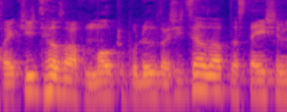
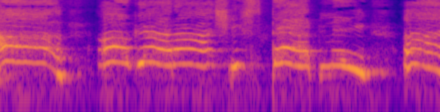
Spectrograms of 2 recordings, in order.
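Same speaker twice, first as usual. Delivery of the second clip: very high, long-held, drawn-out shrieking screams. Retelling a bar fight where someone was stabbed: imitating someone screaming. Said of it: "she starts screaming".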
